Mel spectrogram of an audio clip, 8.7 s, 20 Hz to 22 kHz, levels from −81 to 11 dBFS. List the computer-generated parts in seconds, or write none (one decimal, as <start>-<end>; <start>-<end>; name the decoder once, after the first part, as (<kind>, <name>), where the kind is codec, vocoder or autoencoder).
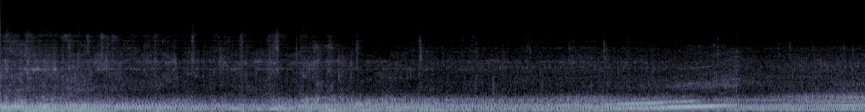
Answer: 0.0-4.5 (codec, HILCodec)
